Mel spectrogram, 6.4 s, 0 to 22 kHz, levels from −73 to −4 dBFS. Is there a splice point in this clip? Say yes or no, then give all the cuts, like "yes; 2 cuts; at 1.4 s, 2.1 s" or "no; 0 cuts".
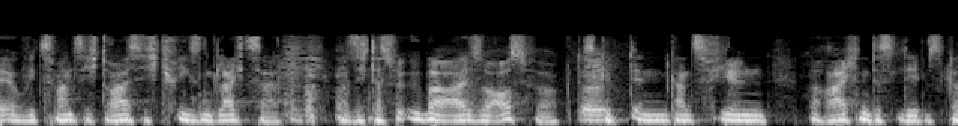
no; 0 cuts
